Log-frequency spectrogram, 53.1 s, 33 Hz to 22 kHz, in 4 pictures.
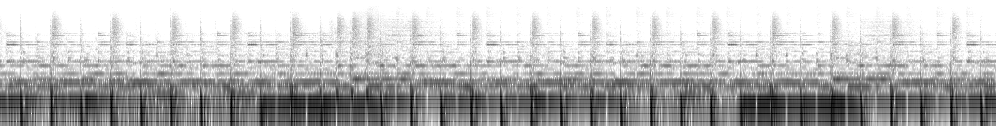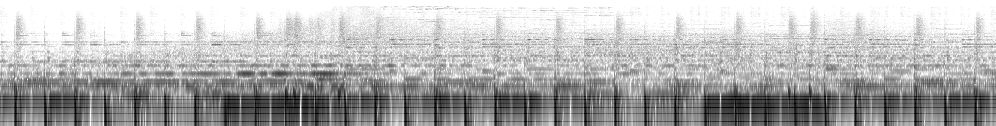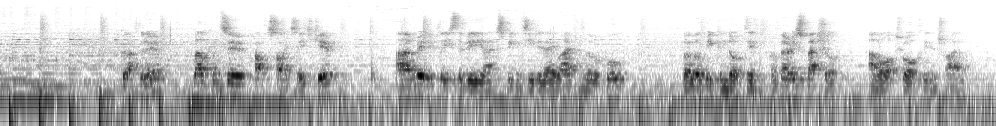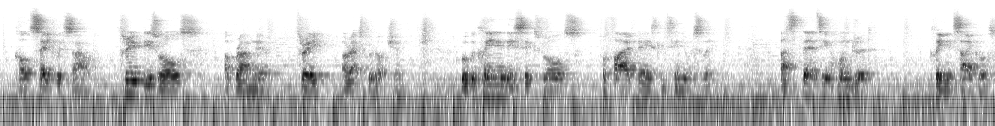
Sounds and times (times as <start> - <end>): Music: 0.0 - 53.1.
